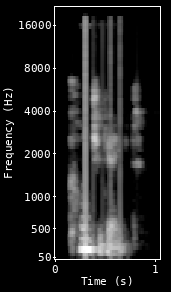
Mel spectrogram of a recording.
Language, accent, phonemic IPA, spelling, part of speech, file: English, Southern England, /ˈkɒn.d͡ʒə.ɡeɪt/, conjugate, verb, LL-Q1860 (eng)-conjugate.wav
- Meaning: 1. To inflect (a verb) for each person, in order, for one or more tenses; to list or recite its principal parts 2. To multiply on the left by one element and on the right by its inverse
